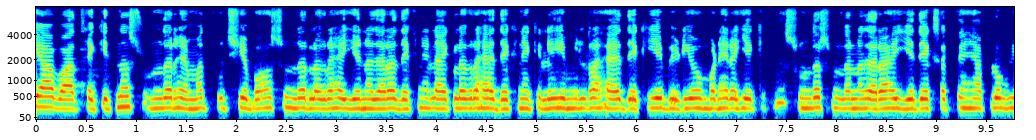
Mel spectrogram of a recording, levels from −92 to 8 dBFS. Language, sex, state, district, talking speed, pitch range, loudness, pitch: Hindi, female, Jharkhand, Sahebganj, 265 wpm, 210-225 Hz, -14 LUFS, 215 Hz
